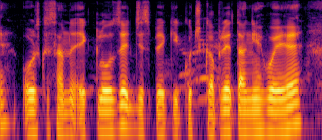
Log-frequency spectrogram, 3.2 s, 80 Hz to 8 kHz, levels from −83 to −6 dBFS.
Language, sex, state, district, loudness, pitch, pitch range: Hindi, male, Arunachal Pradesh, Papum Pare, -17 LUFS, 105 Hz, 100-110 Hz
